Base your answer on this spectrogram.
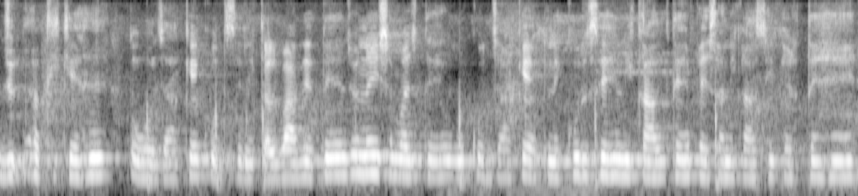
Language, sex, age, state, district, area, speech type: Hindi, female, 30-45, Bihar, Begusarai, rural, spontaneous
